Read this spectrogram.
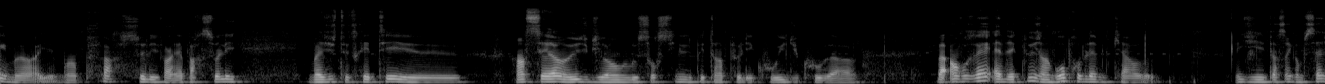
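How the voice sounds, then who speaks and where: A man's voice: lowish voice, very noisy. Rambling teen boy with a cracking voice. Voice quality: slightly cracking, wavering voice. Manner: rambling, chatty, lots of fillers and restarts. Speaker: gaming channel host. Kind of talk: casual gameplay commentary.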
